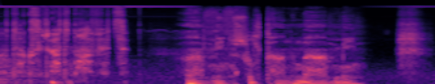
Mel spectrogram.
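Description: Hushed, whispered speech in two short stretches, with a brief pause between them.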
